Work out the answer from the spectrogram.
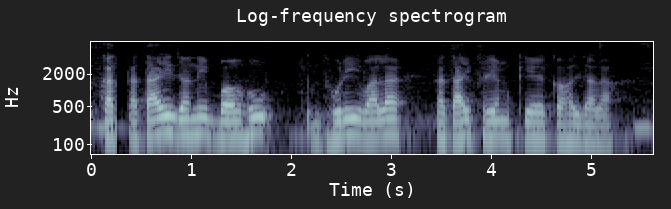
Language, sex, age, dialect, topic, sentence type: Bhojpuri, male, 18-24, Southern / Standard, agriculture, statement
